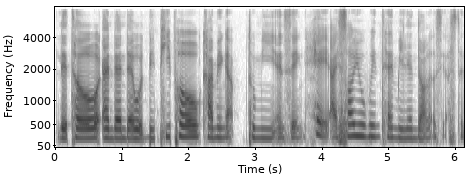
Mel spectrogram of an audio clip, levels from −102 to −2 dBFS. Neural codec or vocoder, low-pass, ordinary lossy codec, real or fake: none; 7.2 kHz; none; real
